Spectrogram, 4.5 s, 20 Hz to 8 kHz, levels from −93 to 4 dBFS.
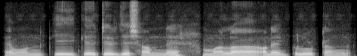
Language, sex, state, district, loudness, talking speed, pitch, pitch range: Bengali, male, Tripura, Unakoti, -18 LUFS, 105 wpm, 120 Hz, 115-125 Hz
